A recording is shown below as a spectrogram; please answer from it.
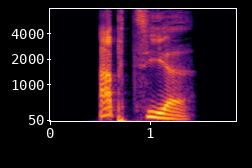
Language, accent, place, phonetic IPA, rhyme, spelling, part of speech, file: German, Germany, Berlin, [ˈapˌt͡siːə], -apt͡siːə, abziehe, verb, De-abziehe.ogg
- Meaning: inflection of abziehen: 1. first-person singular dependent present 2. first/third-person singular dependent subjunctive I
